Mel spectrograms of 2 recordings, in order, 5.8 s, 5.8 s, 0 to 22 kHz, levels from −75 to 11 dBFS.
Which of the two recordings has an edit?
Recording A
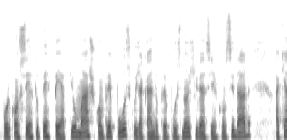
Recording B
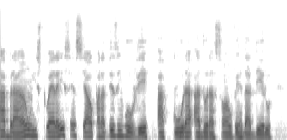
B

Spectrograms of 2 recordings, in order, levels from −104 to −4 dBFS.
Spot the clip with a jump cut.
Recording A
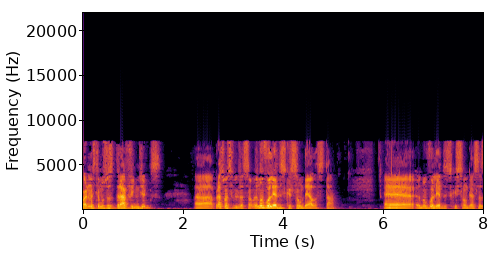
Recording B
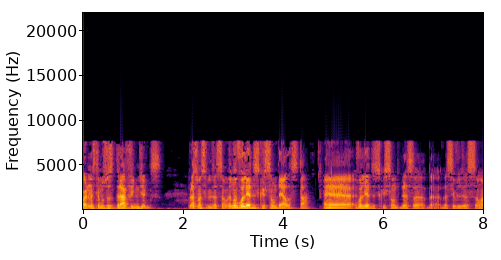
B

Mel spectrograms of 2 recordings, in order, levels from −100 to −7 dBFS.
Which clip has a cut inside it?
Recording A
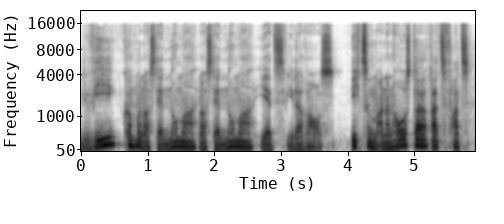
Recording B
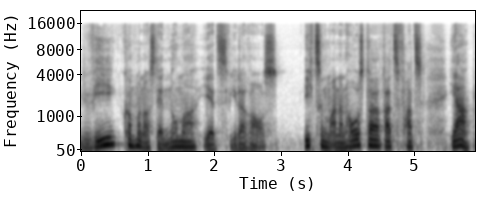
A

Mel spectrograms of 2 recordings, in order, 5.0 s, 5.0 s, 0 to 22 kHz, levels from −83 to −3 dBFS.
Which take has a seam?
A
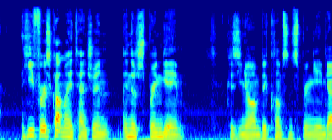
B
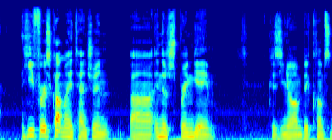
A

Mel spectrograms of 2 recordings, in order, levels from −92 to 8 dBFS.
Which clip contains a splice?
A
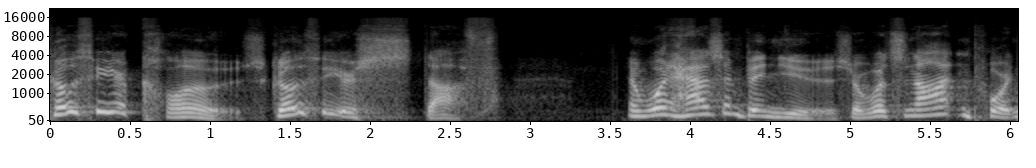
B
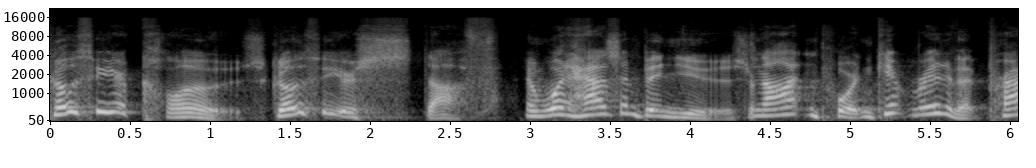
B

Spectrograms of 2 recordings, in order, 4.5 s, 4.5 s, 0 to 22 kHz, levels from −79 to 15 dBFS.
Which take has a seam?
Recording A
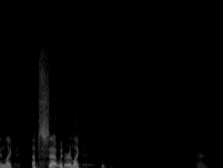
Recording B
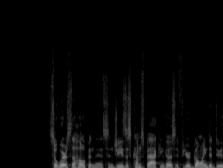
A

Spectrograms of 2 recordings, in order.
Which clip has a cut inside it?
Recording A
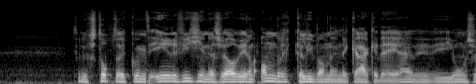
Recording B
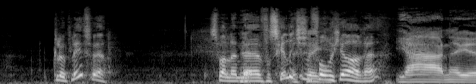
A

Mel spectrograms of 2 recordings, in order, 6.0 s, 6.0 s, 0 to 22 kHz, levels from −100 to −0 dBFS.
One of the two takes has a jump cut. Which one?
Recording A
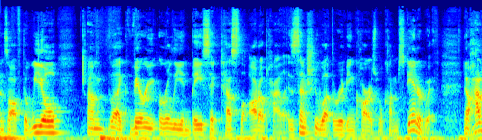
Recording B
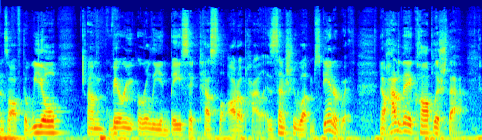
B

